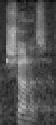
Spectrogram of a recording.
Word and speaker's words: Shunneson: And it's pronounced Shunneson? Shunneson. Shunneson, okay.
